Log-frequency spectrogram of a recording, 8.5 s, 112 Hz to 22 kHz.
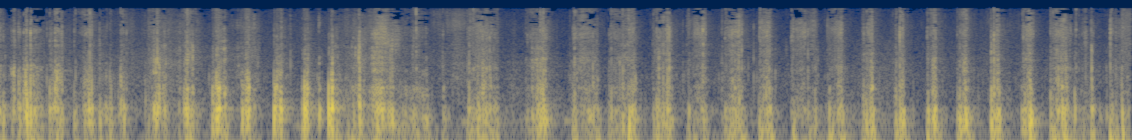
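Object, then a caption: Leather lace-up boot. Long nails tap and scratch the upper of a hollow black pebble-grain leather lace-up boot with eyelets and a side zip. The result is a rapid, steady run of short, dull clicks with a soft scratchy texture, centered low around 390 Hz and with little high end.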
